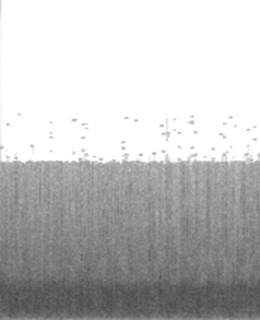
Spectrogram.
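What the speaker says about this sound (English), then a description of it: "a round of applause for Deborah Sutherland for a very clever question" Studio audience on a TV quiz show applauding steadily and densely, a continuous loud wash of clapping with no pauses from start to finish.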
